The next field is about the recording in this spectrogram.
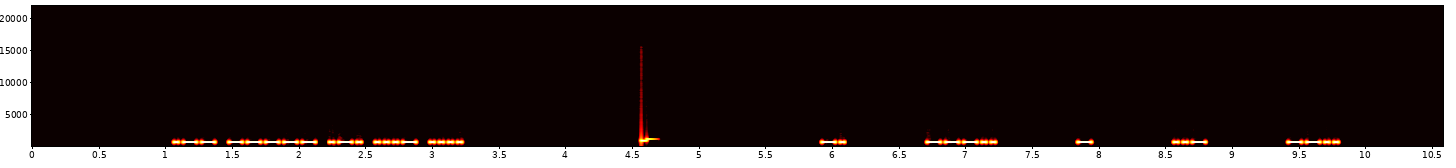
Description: Morse code, heard as a keyed tone, about 36 wpm, spaced as for 18 wpm, 700 Hz. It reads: W0RVH N8TUZ
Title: USA Call Signs - 5 Characters - 6x Character Spacing - 35wpm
